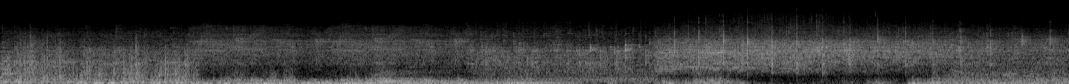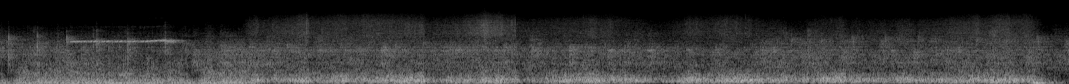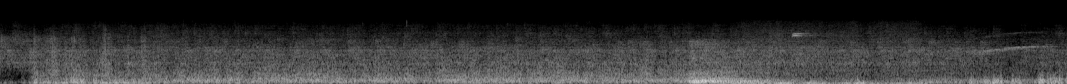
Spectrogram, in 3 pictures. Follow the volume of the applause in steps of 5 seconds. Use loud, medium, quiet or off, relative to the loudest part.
medium, loud, medium, medium, medium, medium, medium.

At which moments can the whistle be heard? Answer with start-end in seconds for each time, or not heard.
3.8-4.8, 11.6-12.6, 28.2-29.4.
